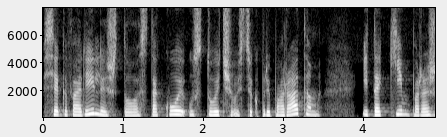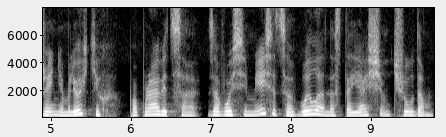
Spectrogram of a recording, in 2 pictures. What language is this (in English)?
Russian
